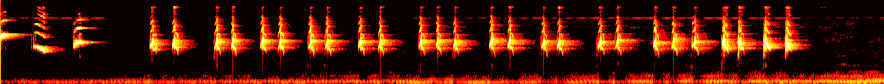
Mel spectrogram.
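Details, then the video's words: Rainy-season greater green leafbird in relaxed 'ocehan lemas' chatter, opening with a few falling whistles, then a long run of crisp paired chips at an even pace, with low background rumble. "ocehan lemas cucak ijo musim penghujan"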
